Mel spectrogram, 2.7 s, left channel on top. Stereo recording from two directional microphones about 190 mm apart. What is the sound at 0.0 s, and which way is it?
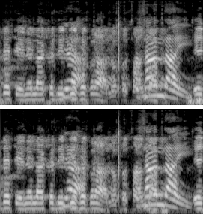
Speech, 50° right (ahead or behind).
